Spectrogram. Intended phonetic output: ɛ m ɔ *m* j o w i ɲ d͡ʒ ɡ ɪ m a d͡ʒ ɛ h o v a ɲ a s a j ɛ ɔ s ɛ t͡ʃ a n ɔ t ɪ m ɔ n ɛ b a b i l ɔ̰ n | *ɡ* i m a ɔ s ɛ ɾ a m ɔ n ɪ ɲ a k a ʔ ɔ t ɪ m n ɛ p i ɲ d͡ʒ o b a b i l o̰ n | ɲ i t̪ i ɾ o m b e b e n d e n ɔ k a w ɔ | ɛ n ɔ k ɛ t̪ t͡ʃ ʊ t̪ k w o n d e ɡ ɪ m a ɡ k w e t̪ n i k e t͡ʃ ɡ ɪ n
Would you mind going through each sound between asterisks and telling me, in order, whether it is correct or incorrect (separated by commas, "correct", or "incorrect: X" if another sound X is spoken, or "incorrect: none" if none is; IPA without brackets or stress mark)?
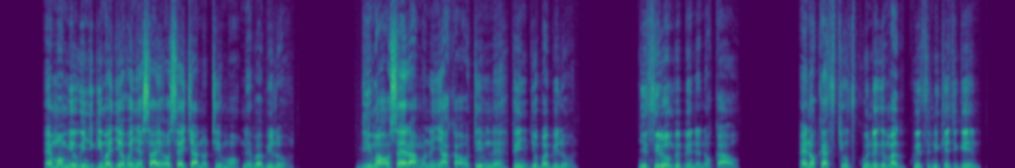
correct, correct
